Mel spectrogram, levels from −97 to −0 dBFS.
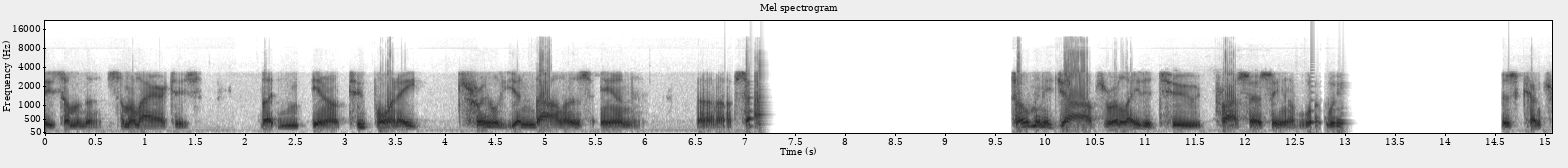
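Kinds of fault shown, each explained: Short concealed packet loss: at 6.79, 6.87 and 7.05 s, 20 to 40 ms of audio went missing and was patched by extending the preceding sound, leaving brief smears or wobbles.
Long network dropout: from 7.15 to 9.69 s and 12.97 to 14.59 s, the sound fades quickly to near silence for about 2.4 s and 1.5 s. This is likely a dropout, and that audio never returns.
Repeated packet loss (robotic sound): from 12.53 to 12.97 s, seven gaps of up to 40 ms are patched in quick succession, covering about a third of the stretch and giving choppy sound with pieces missing.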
